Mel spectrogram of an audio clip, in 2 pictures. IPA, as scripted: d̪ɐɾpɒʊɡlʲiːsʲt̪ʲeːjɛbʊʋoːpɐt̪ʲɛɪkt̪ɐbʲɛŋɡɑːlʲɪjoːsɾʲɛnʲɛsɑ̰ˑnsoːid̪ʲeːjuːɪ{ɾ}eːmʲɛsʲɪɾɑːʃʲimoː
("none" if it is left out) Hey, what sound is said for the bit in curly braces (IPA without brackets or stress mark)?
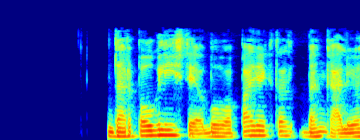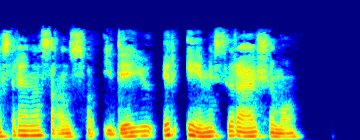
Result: ɾ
